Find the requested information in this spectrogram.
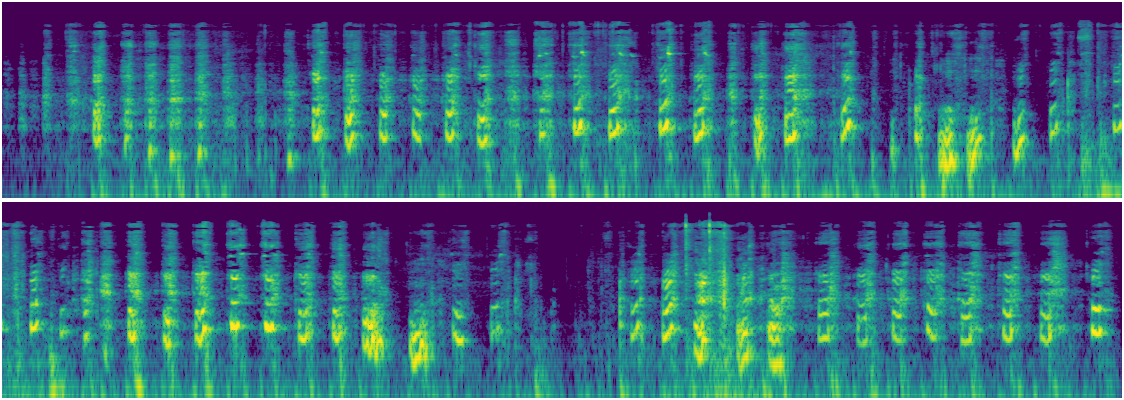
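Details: American Cocker Spaniel, a very talkative, food-loving pet dog, producing rapid, continuous whiny yips and grumbling moans, roughly four per second in long runs with a brief pause near the thirteenth second, then resuming.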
